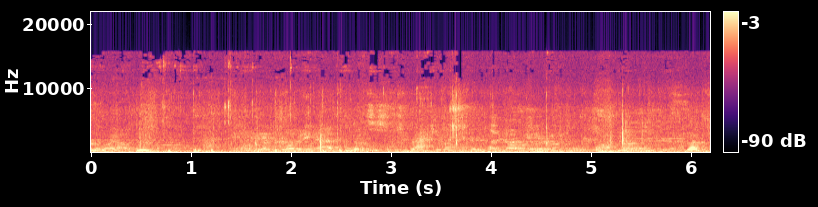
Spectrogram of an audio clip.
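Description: Hoofbeats of horses working on the dirt footing of an indoor arena, irregular sharp ticks and thuds, over a steady murmur of background voices.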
